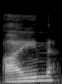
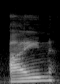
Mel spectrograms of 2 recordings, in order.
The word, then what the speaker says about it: Ayin: In modern Hebrew, it's just pronounced like Ain. Ain. It's not. It's no guttural. It's not guttural at all.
